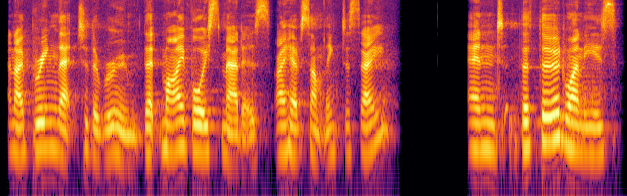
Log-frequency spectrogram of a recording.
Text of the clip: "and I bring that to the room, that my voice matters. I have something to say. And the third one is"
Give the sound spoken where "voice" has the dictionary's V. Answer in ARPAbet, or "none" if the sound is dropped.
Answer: V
